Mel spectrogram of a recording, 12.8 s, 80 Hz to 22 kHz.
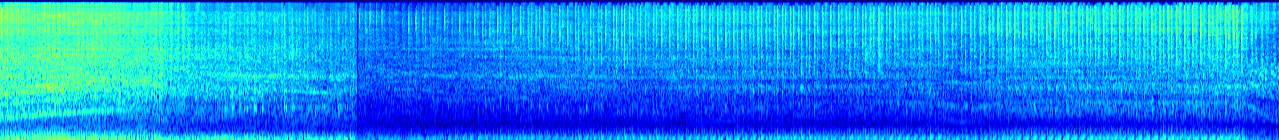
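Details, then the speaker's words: Honda VTX1300 V-twin, stored 5 years, after fuel system cleaning, carb clean and new spark plugs: fires up with a brief rev, then settles into an even, lumpy idle of about three beats a second; normal idle. "That's the best part about firing them up. That first ride, everything runs good."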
